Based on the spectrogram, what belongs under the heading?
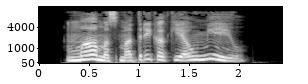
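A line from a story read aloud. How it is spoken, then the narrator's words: Excited child's exclamation. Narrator (Russian): воскликнул ребенок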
